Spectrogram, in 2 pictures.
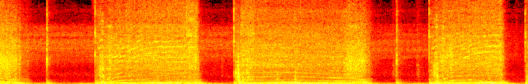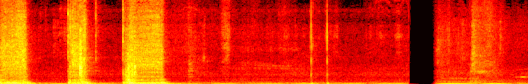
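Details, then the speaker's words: GS power window after replacing the regulator and motor assembly: motor whine in short strained bursts, stopping and starting unevenly; the longer of two different-length bolts was installed in the wrong spot, fouling travel. "so as I can see these two bolts are two different lengths okay and I put the longer one in this spot which was I was hitting right here and you're not supposed to hit there and I was hitting because like I said the bolt was too long"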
